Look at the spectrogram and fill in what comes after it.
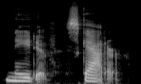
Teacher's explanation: So these two examples, native and scatter, we have the stress on the first syllable, but T is at the beginning of the unstressed syllable. So that's when it becomes the voiced sound,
